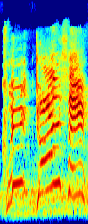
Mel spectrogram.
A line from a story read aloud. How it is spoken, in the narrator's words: screamed Aunt Em from inside the house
